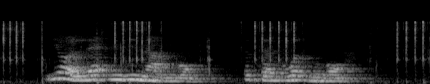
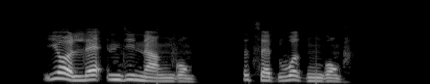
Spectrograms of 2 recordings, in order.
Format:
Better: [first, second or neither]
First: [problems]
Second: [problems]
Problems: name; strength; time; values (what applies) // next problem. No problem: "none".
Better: second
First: background sound (Clock); 15 dB below the speech // room echo; dies away in 0.9 s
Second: none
